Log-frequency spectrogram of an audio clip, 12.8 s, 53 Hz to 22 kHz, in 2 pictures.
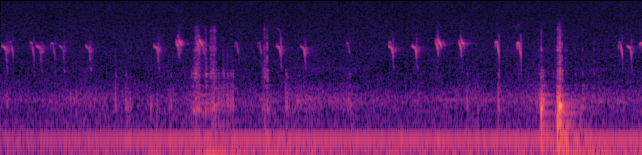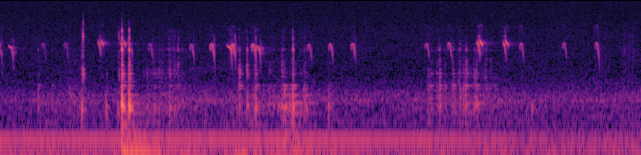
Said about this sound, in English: It's a red male. Recording at 6:43, more wild birds coming in, different birds.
